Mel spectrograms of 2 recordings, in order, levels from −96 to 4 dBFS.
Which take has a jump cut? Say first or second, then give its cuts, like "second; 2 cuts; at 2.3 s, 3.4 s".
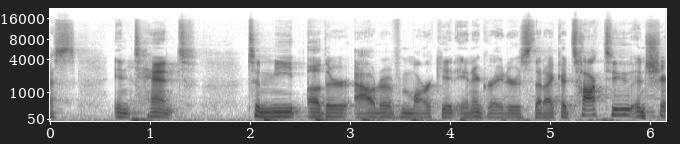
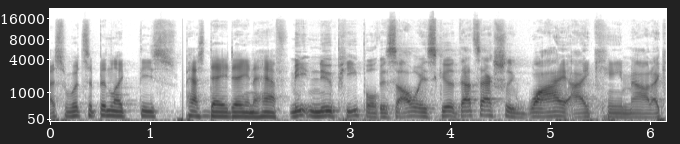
second; 3 cuts; at 1.2 s, 2.4 s, 3.3 s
